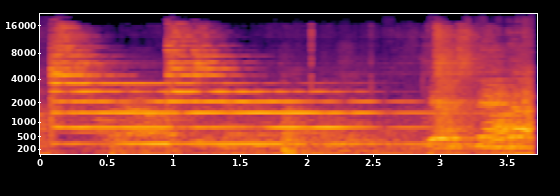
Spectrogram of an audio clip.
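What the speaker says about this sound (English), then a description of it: "We have the opening bell here." A wrestling match opening bell rings in a small independent ring, several sharp metallic clangs with long ringing tones, close and loud, followed by a burst of crowd noise.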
